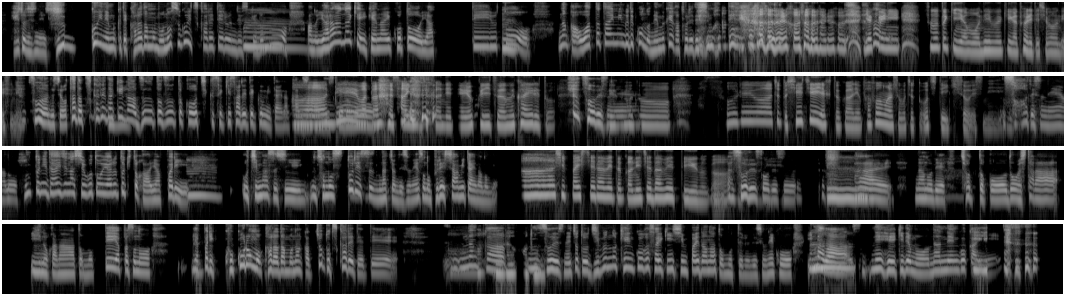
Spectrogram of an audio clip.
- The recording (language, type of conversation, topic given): Japanese, advice, 休日に寝だめしても疲れが取れないのはなぜですか？
- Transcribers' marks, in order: stressed: "すっごい"; laugh; laughing while speaking: "なるほど なるほど"; laughing while speaking: "取れてしまって"; laugh; laugh; other noise; tapping; sniff; laugh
